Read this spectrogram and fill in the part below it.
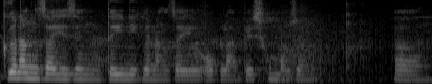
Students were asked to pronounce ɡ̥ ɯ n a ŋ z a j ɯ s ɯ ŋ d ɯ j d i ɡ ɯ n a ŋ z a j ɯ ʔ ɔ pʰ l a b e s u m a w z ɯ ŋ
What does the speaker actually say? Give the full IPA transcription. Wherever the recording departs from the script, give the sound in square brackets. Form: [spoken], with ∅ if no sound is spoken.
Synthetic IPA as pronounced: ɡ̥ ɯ n a ŋ z a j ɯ [z] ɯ ŋ d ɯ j [n] i ɡ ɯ n a ŋ z a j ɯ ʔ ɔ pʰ l a b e s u m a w z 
